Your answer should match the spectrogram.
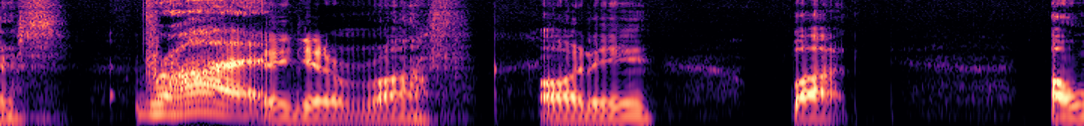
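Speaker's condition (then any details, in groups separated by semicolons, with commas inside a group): Motor neurone disease; voice became very nasal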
